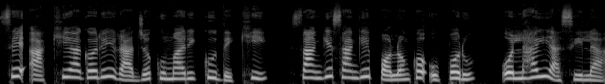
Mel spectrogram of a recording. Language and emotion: Odia, neutral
